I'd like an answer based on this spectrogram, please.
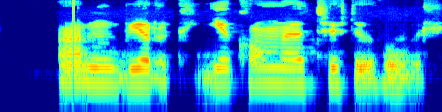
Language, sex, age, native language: Icelandic, male, 13, Icelandic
